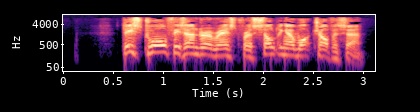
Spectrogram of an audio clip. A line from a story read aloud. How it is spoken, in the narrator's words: he shouted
